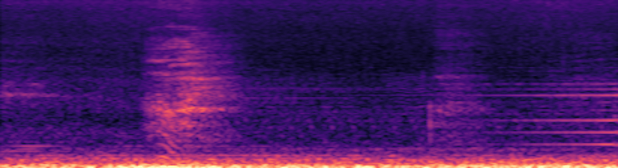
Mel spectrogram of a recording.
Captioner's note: sighs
